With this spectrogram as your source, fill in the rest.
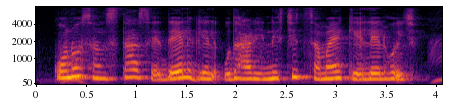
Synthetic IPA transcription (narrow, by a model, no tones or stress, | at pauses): konosə̃ñst̪ʰasẽd̪elɡelud̪ʱaɾinist͡ʃit̪səməjkelelɦojt͡ʃʰɛ̥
